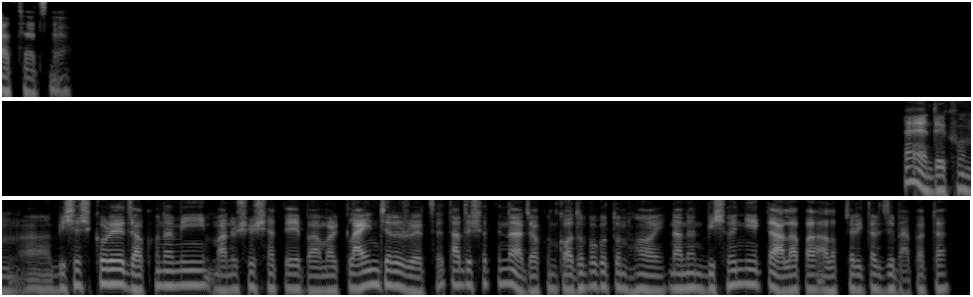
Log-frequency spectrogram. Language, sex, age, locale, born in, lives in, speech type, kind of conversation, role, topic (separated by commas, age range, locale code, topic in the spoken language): Bengali, male, 18-19, bn-BD, Bangladesh, Bangladesh, conversation, advice, user, কাজের মাঝে ঘন ঘন মাথায় আসা আইডিয়াগুলো কীভাবে দ্রুত লিখে রাখতে পারি?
